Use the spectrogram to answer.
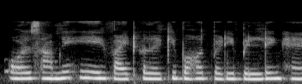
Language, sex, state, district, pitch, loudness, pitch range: Hindi, female, Punjab, Fazilka, 270 Hz, -11 LUFS, 255-275 Hz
